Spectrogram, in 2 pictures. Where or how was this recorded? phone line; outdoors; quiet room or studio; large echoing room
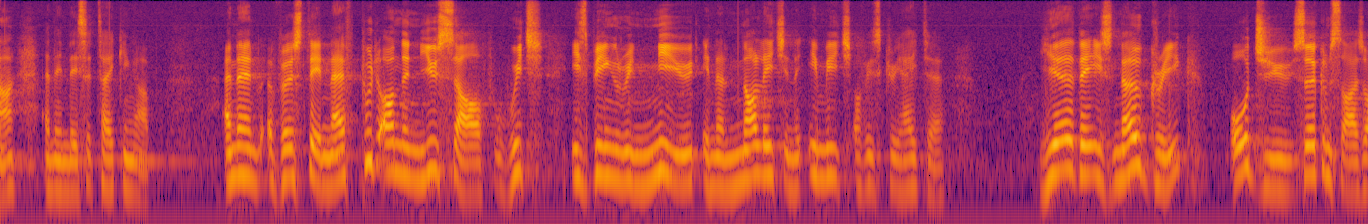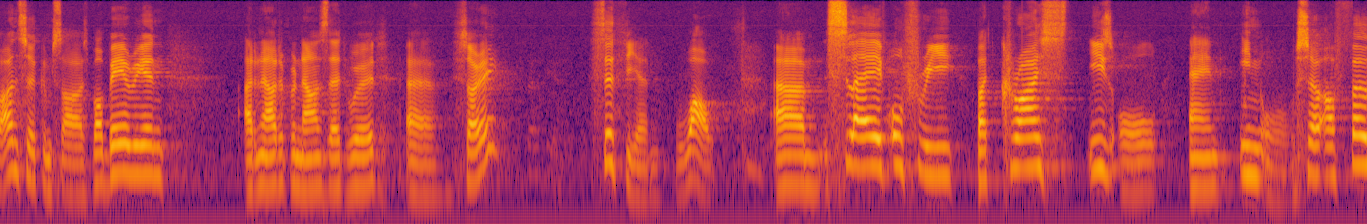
large echoing room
